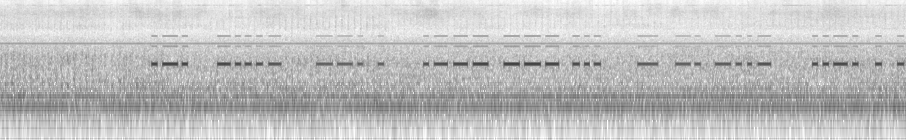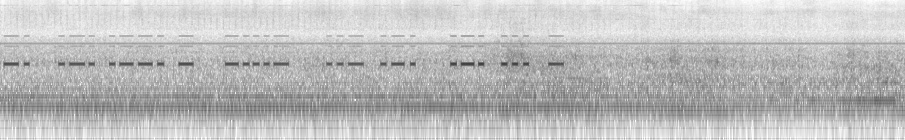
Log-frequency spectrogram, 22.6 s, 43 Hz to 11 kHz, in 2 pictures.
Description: Morse code, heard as a keyed tone, hand-sent with a straight key, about 18 wpm, 880 Hz, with radio static, fading and a steady whistle near 1950 Hz. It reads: R <BT> GE JOS TNX FER RPT <BT> UR RST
